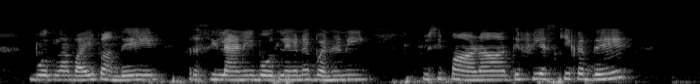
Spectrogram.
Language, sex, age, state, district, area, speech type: Dogri, female, 45-60, Jammu and Kashmir, Samba, rural, spontaneous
